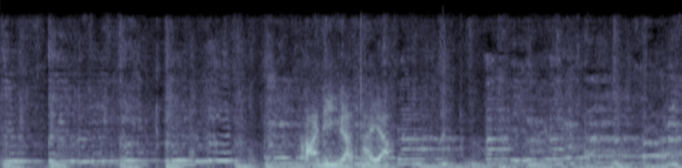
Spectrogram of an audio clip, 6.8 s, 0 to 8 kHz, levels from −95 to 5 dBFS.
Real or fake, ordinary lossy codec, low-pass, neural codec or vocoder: fake; AAC, 32 kbps; 7.2 kHz; codec, 16 kHz, 4 kbps, FreqCodec, smaller model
